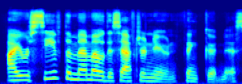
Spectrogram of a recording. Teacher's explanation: You'd have a high pitch at the start, then it would come down and get softer. Stress on received.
